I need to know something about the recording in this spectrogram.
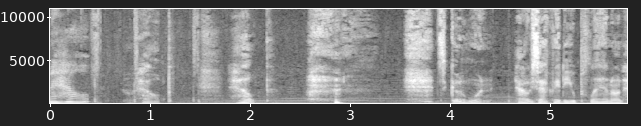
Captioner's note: chuckles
